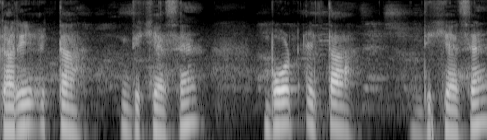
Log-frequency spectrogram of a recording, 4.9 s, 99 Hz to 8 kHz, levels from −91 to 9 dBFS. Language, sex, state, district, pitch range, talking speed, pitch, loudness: Nagamese, male, Nagaland, Kohima, 135-155 Hz, 100 wpm, 150 Hz, -19 LUFS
